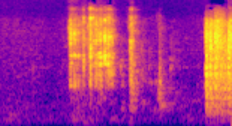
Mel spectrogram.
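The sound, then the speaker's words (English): Dice are rolled for damage in a game. They clatter across a hard tabletop in two loud bursts of rattling, with a few scattered clicks between as they settle, with no talking. “Okay, roll but damage both of you.”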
